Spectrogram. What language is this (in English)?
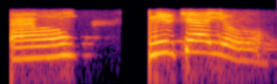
Maithili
